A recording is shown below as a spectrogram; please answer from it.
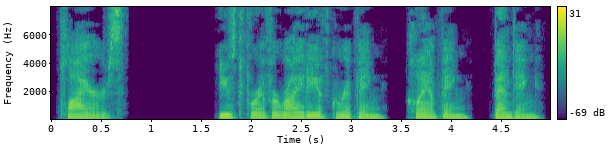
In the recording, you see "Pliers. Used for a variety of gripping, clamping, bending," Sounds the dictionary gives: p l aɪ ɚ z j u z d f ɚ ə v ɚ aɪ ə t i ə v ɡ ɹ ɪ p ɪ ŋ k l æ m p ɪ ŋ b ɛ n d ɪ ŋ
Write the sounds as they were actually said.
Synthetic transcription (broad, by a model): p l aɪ ɚ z j u z d f ɚ ə v ɚ aɪ ə t i ə v ɡ ɹ ɪ p ɪ ŋ k l æ m p ɪ ŋ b ɛ n d ɪ ŋ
